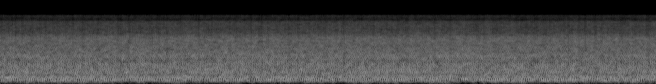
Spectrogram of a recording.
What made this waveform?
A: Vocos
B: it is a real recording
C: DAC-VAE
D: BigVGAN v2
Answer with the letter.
A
